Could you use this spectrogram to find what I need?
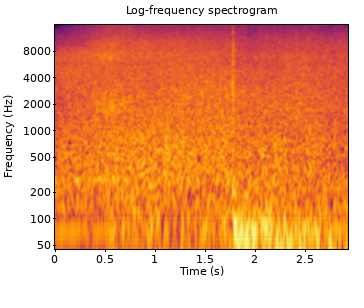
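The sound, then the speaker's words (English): Ocean waves wash steadily in a broad, hissing roar as a ship cuts across a cold ocean, crashing through wave after wave, with a deeper surge of water crashing in partway through. No voices, just the continuous sound of surf. “Their ship cut across the cold blue ocean, crashing through wave after wave.”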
